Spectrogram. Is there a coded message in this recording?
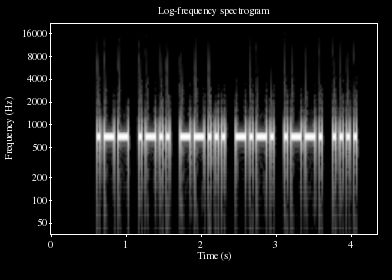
Yes: Morse code from 0.6 to 4.1 s, heard as a keyed tone, about 29 wpm, 700 Hz. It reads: WL7CPH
